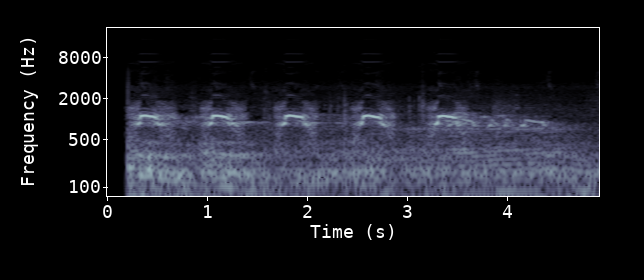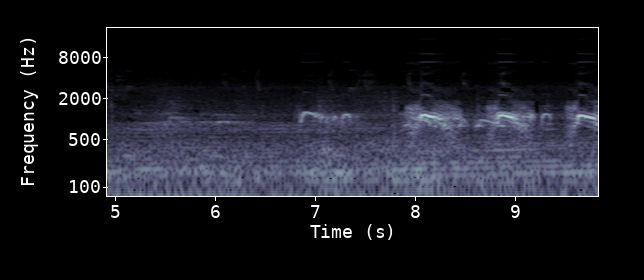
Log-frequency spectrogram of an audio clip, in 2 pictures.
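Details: Local wild-type zebra dove singing in the WER-KE-TE-PEK style, a series of soft, bubbling cooing phrases repeated about every 0.7 seconds, pausing midway, then resuming near the end over a low background rumble.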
